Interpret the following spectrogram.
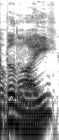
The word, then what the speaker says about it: Bill Nighy: Bill Bailey Martin Freeman Bill Nye they say you pronounce it yeah Bill Nighy that's how I don't Rory McCann if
